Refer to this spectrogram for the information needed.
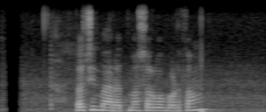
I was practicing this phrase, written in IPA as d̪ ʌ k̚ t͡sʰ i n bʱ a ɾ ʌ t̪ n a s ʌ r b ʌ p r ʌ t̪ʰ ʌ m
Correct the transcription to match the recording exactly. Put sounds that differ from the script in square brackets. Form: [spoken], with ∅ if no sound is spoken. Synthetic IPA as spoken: d̪ ʌ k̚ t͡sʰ i n bʱ a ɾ ʌ t̪ [m] a s ʌ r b ʌ p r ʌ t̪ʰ ʌ m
